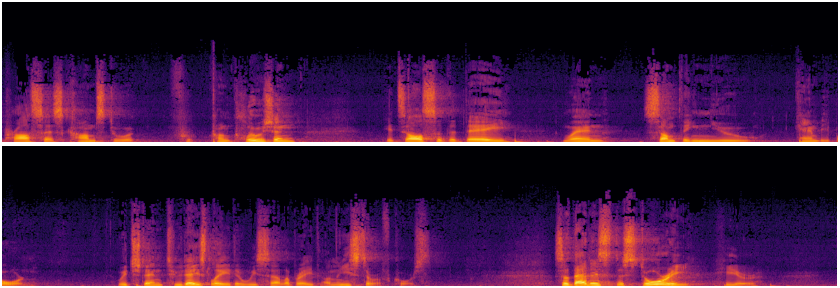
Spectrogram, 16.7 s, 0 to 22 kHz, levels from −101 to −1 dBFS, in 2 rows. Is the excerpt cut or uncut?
uncut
